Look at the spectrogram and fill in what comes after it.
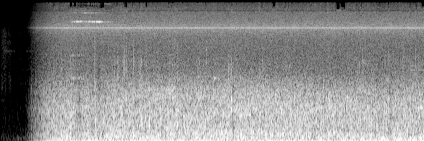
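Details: Simulation of stress-induced sudden sensorineural hearing loss in the left ear of a singer-producer: city street with cars and chatter sounds dull and muffled, with only loudness distinguishable and no clear detail.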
